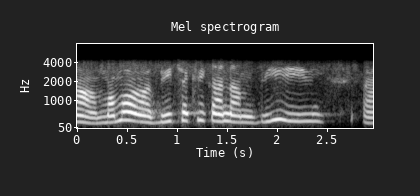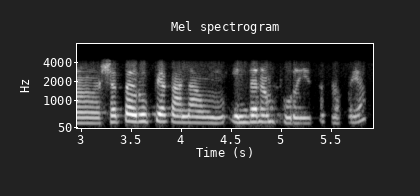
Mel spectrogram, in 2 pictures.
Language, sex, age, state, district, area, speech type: Sanskrit, female, 45-60, Karnataka, Dakshina Kannada, urban, conversation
